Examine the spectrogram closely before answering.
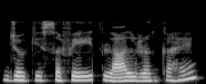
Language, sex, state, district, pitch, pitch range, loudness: Hindi, female, Arunachal Pradesh, Lower Dibang Valley, 190 Hz, 180-200 Hz, -18 LUFS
